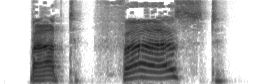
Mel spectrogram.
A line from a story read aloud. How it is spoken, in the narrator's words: he shouted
